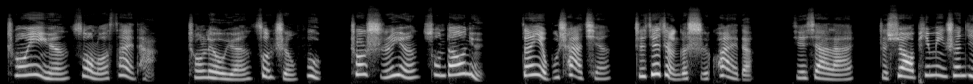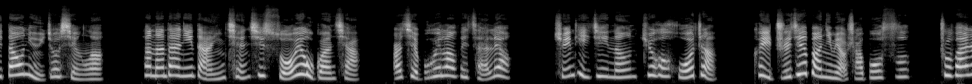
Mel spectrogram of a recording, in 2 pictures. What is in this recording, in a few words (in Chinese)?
游戏 配音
